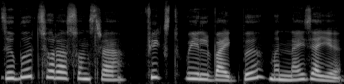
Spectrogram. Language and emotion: Bodo, neutral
